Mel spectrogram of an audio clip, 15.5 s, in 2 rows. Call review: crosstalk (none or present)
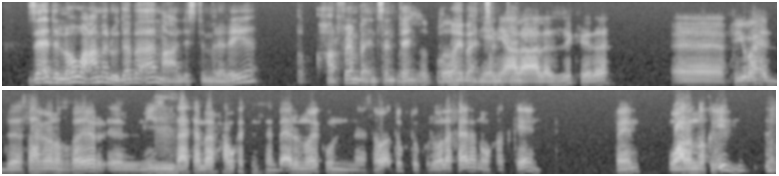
present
